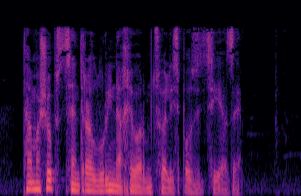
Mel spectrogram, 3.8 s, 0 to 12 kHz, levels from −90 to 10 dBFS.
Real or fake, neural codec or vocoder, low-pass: real; none; 7.2 kHz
